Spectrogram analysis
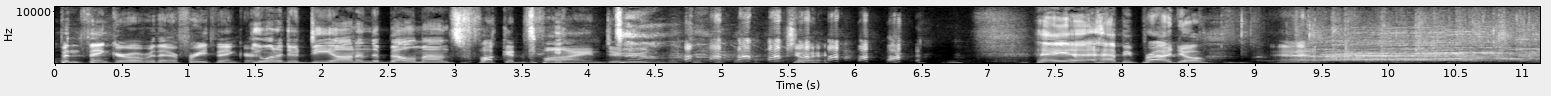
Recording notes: Live in New Brunswick, NJ. Recorded 6.15.23 at the State Theatre NJ in New Brunswick, NJ. The gang was in Jersey doing the first-ever official WM live episode.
